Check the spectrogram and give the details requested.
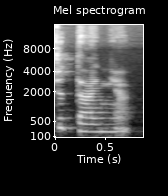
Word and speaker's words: читання: роду на Ання наприклад читання завдання переконання то наголос буде падати все ж таки на це а Ані тому що во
